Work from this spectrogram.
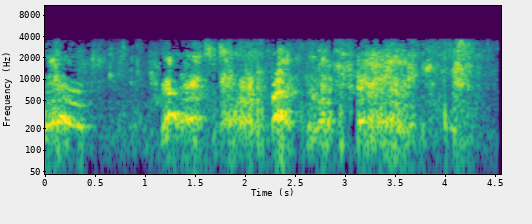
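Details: Captain and Samantha, a pair of German Shepherds, in rough play: loud, harsh growling yips in short bursts with brief gaps, some higher whining tones mixed in.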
